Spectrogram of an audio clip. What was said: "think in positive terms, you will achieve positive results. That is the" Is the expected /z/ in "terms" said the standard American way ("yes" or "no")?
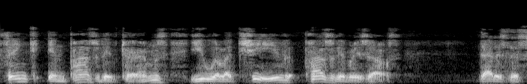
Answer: yes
